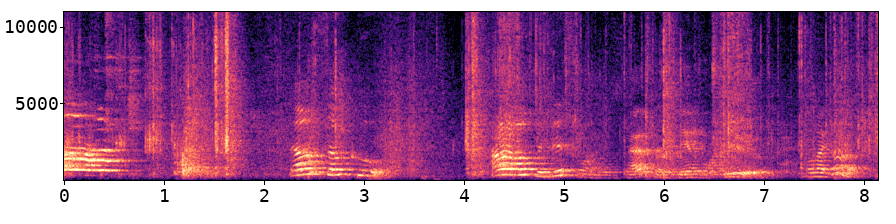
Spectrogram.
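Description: Young children making short high-pitched wordless calls and squeals several times, with wrapping paper rustling and tearing between them as presents are unwrapped.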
